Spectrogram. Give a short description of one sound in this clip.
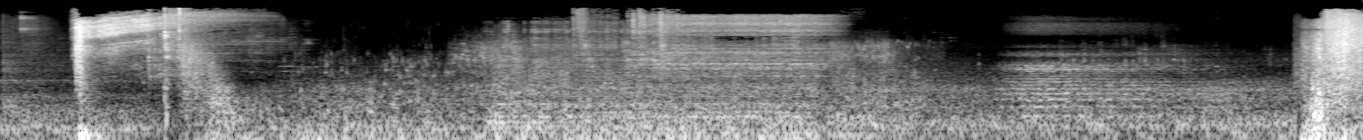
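Water gurgles and rumbles low all around.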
